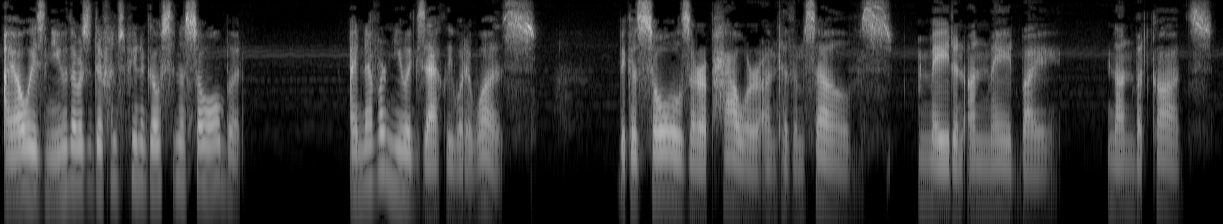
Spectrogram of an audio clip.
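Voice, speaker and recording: An actress plays a wry, gentle young woman in an audio drama. Her voice sits fairly low and is recorded dry and a little muffled, with music underneath. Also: fairly even intonation, moderate pace, dry recording, natural voice. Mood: thoughtful. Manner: playful, thoughtful, conversational.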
